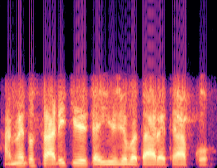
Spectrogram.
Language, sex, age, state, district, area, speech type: Urdu, male, 30-45, Uttar Pradesh, Lucknow, urban, conversation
